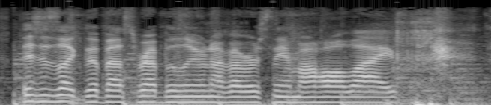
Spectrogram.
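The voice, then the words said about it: High-pitched squeaky cartoonish voice. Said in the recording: “It sounds better. ... It sounds like your daughter. ... I sound like a smurf.”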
